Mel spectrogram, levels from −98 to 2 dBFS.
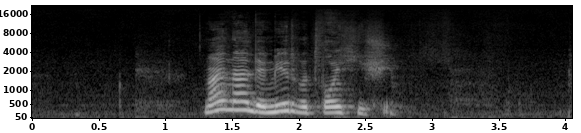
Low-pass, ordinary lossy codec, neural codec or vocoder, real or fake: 19.8 kHz; none; codec, 44.1 kHz, 7.8 kbps, Pupu-Codec; fake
